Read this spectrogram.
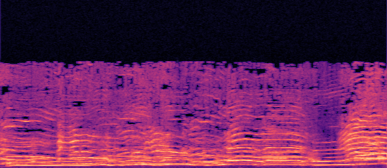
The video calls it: Funny Howling Class:Husky Puppies Learn to Howl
